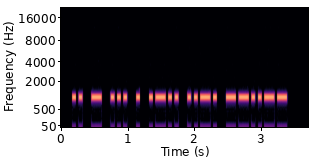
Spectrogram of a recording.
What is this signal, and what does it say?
Morse code, heard as a keyed tone, about 25 wpm, 1000 Hz. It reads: ITSELF,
